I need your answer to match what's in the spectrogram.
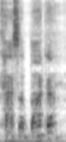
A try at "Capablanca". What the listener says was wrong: Capablanca. Change the S into a P. Capa.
